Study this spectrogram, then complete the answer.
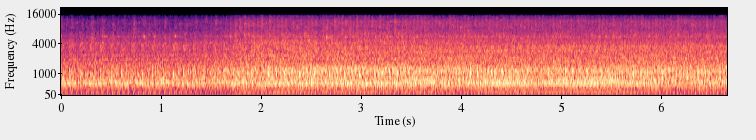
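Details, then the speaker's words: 1976 Gravely 816 tractor after repairs, started with dry carburetor and possible flooding: uneven low idle stumbling about four beats a second with pops that recover; running rough, a bit better than before, cause unclear. "so it's not idling dck a whole lot better than what it was last night so uh you see it pops and bags and recovers"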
